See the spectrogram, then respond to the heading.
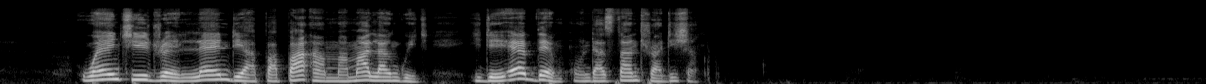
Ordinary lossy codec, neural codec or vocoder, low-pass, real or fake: none; none; 14.4 kHz; real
